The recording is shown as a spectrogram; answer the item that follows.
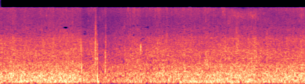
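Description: Steady rushing of fast river rapids, an even wash of water noise with no break.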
